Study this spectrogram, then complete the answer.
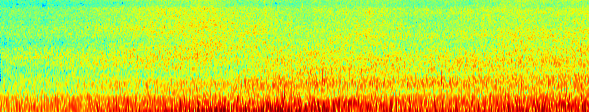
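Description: A car drives past close by on a city street.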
